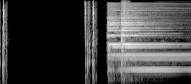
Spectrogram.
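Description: Subscribe-button animation sound effect: a short click, a quick double click about a second later, then a bell chime that rings out and slowly fades.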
